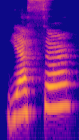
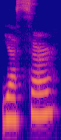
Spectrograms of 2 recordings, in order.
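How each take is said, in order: First: "Yes, sir?" repeated louder and higher. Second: Said in the usual way. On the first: A narrator's reading. Girl answers the preacher again, louder and higher. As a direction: raise the voice so he hears. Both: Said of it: "I said louder".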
